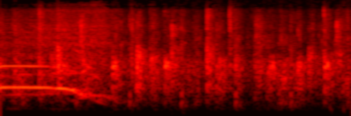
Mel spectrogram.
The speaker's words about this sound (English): How about a round of applause for our preacher?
